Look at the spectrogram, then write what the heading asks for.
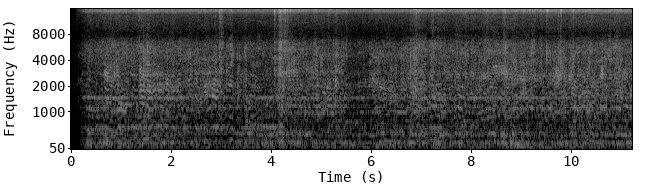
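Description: Honey bees give off a steady, low droning buzz that hums on without a break.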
